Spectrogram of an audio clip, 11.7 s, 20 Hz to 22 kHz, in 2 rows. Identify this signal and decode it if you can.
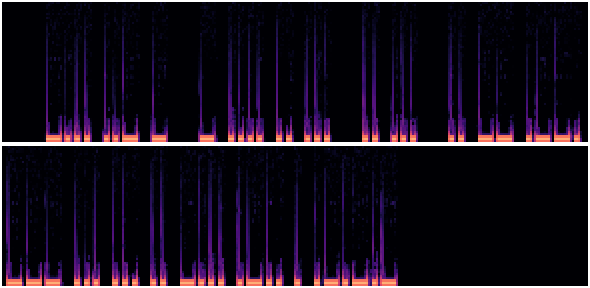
Morse code, heard as a keyed tone, about 25 wpm, 700 Hz. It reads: BUT THIS IS IMPOSSIBLE.
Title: Sentences from Top 1100 Words 25wpm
